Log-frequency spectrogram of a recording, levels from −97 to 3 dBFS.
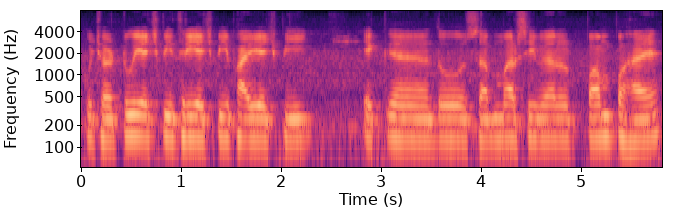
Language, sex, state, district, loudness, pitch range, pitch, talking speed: Hindi, male, Maharashtra, Gondia, -18 LUFS, 125-130 Hz, 125 Hz, 125 wpm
